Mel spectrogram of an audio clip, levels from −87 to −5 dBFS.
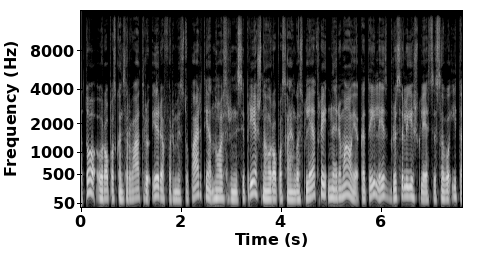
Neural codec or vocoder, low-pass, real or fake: none; 14.4 kHz; real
